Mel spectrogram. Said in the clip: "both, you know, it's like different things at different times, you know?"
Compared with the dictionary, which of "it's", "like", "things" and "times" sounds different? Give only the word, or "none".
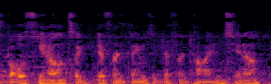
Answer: none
